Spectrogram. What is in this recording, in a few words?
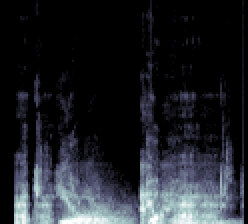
robot voice at your command fx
